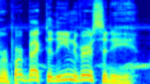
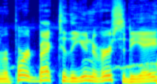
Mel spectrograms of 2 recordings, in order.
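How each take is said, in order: First: It is said in the speaker's ordinary accent. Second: It is said in a put-on Canadian accent. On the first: "No, I'm not doing it" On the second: "I'm not gonna try to do a Canadian accent the whole time"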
